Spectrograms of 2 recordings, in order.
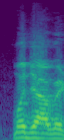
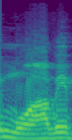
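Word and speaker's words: Mojave: मोनोरावन desert, सोनोरावन, मोजावे desert, actually मोआवे पढ़ते हैं, मोआवे, जे साइलेंट है, साउथ वेस्ट यूएसए में।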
